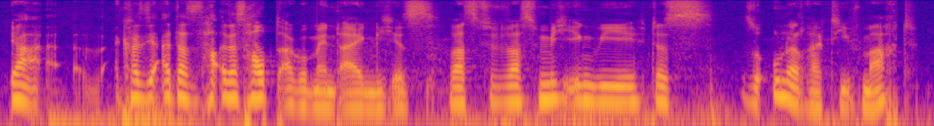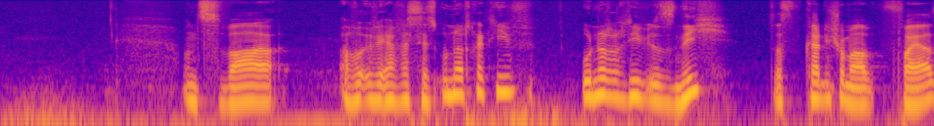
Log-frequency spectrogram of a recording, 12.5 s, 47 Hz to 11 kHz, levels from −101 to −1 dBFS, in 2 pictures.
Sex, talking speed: male, 160 wpm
